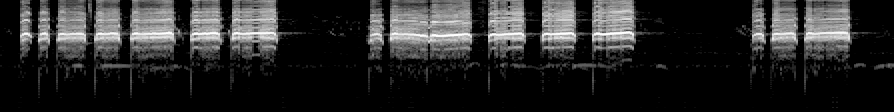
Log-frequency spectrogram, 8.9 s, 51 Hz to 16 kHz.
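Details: Osprey at its nest during evening feeding, Charlo nest camera, June 21, 2019, 8:15 pm MDT: loud, harsh whistled chirps in rapid bursts of several notes, separated by short silent pauses.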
